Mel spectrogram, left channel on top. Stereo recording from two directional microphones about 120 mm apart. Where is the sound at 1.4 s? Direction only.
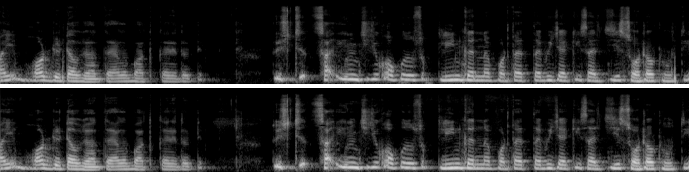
35° right (ahead or behind).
